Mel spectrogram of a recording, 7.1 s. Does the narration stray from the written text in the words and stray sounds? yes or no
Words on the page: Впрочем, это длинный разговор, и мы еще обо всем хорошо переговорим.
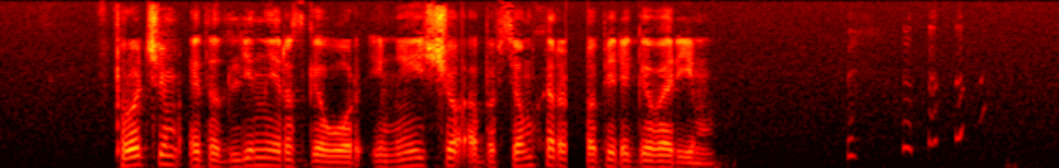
yes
